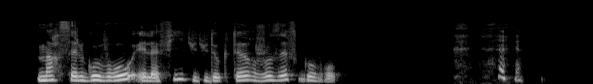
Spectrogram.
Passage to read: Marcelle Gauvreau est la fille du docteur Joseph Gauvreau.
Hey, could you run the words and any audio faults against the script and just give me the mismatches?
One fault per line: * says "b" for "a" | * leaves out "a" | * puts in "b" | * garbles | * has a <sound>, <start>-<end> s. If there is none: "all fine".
* puts in "du"
* has a laugh, 4.5-5.3 s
